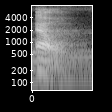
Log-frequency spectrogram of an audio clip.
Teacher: so the tongue is pretty what would it be l so your tongue goes to the top of your mouth but it doesn't stay there for very long and it doesn't move forward or backward it just goes L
